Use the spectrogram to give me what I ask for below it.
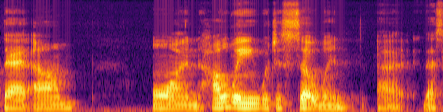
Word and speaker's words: Samhain: and find out that on Halloween, which is Samhain, that's how it's pronounced in the book.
